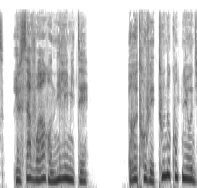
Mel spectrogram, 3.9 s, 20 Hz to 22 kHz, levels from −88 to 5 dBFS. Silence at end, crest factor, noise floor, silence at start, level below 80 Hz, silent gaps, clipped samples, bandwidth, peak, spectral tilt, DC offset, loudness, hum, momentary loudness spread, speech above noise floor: 0 s; 12 dB; -82 dBFS; 0 s; -56 dBFS; none; under 0.1%; 17 kHz; -8 dBFS; -4.5 dB/octave; under 0.1%; -21 LUFS; none; 7 LU; 63 dB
